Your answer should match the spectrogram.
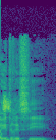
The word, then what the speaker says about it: Idrissi: Den Nachnamen wird man wahrscheinlich nicht so aussprechen, aber... – Idrissi? Doch, der sagt doch auch Idrissi, der Blendi, oder? – Ja.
